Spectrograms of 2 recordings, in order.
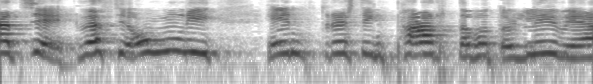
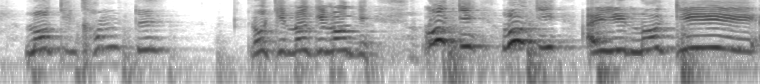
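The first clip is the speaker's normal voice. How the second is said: coaxing call to a pet; 5 semitones higher than usual. Real, not acted. Vlogger calls Loki into frame, coaxing. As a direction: call the dog over, voice hopping up.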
